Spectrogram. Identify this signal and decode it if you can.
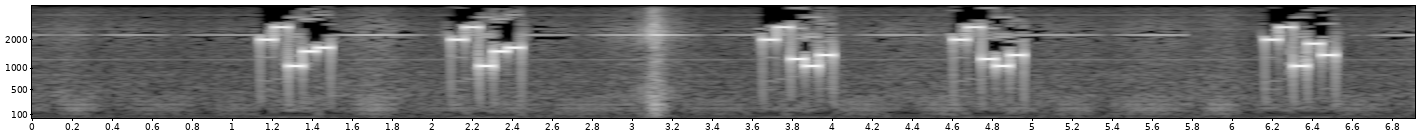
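Five-tone selective call (ZVEI), heard as quick runs of five tones, tones of about 80 ms. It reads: 88156 88156 88314 88314 88174
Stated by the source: ZVEI five-tone selective call received by SDR.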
